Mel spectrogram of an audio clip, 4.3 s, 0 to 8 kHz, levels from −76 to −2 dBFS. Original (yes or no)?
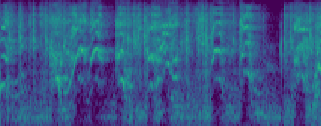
no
